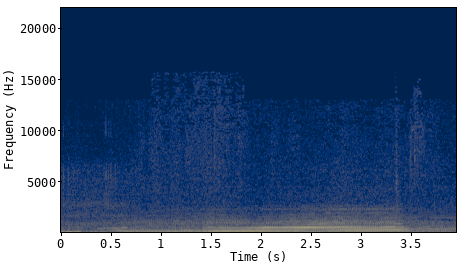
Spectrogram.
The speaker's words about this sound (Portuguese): Mas com o V6 biturbo 2.9 de 450 cavalos, ele ainda impressiona demais. Acelera forte e o ronco do motor. O barulho do V6 impressiona muito.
